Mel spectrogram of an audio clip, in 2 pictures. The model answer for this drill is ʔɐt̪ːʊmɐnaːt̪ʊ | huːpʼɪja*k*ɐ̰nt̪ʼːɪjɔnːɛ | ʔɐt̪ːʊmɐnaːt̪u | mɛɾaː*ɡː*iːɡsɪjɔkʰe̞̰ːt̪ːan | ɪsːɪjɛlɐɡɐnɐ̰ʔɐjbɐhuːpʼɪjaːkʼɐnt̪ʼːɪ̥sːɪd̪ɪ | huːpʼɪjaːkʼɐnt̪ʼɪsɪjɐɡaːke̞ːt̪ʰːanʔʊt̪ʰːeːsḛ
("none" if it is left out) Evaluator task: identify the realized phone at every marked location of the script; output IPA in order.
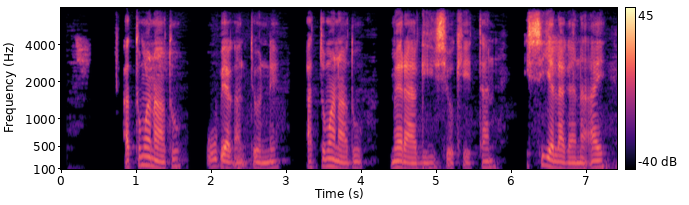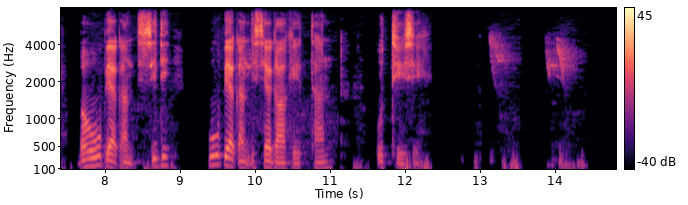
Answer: kʼ, ɡ

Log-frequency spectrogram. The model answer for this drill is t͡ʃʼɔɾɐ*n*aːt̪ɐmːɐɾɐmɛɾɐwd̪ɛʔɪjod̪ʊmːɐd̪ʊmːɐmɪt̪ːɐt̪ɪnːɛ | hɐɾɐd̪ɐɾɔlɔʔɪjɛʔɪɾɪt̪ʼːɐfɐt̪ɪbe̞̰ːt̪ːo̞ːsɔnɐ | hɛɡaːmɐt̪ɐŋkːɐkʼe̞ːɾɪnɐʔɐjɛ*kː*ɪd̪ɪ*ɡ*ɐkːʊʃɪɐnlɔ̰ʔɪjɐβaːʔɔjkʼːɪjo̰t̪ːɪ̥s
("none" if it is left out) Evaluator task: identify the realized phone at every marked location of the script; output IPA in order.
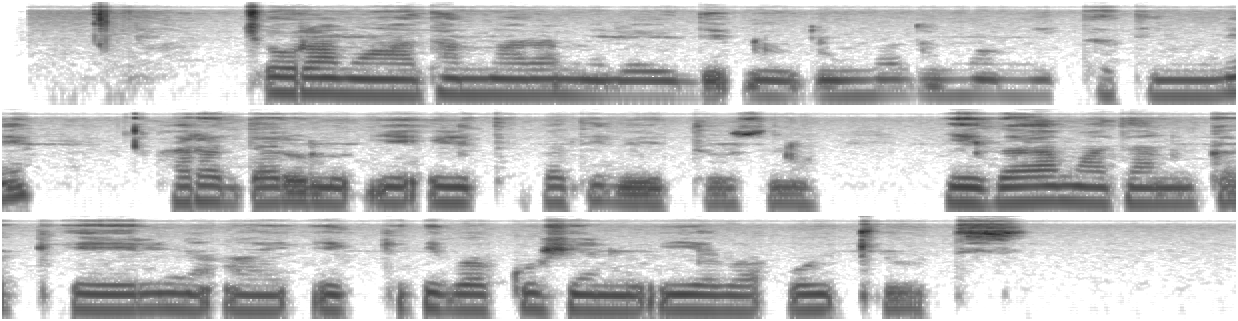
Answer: m, kʼː, b

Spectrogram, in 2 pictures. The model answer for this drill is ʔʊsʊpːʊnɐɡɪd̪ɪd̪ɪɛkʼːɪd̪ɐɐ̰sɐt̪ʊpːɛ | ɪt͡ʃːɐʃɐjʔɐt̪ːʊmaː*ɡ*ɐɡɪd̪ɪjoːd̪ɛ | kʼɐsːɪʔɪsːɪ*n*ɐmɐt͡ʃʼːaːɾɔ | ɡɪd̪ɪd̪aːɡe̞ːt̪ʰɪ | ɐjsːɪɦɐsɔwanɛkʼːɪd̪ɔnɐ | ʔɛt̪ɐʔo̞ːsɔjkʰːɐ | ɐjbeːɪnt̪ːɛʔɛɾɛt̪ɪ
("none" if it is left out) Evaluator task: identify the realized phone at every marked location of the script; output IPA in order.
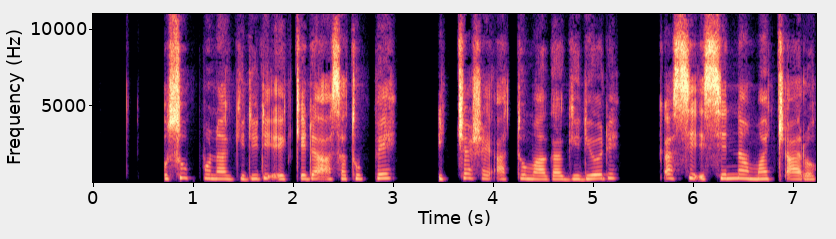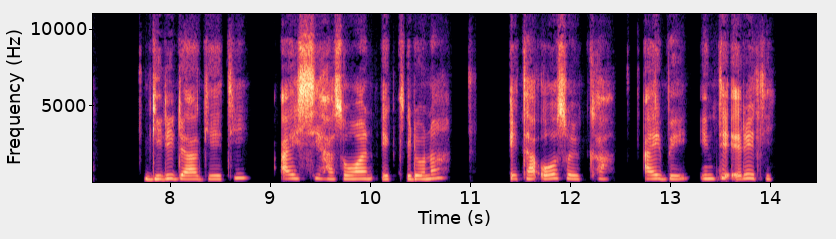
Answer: ɡ, nː

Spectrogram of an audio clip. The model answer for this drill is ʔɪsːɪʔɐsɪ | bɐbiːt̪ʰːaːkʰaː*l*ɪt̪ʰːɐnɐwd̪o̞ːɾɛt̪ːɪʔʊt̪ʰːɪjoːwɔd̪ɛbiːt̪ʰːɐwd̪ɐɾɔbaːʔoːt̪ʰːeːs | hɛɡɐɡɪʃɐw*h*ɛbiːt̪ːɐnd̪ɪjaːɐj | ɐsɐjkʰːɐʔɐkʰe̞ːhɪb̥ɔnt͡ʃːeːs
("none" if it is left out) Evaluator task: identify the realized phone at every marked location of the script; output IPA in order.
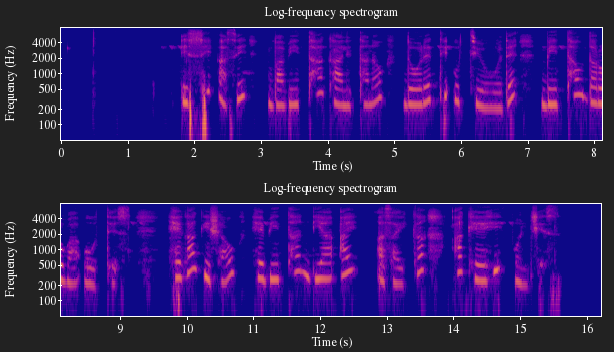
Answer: l, h

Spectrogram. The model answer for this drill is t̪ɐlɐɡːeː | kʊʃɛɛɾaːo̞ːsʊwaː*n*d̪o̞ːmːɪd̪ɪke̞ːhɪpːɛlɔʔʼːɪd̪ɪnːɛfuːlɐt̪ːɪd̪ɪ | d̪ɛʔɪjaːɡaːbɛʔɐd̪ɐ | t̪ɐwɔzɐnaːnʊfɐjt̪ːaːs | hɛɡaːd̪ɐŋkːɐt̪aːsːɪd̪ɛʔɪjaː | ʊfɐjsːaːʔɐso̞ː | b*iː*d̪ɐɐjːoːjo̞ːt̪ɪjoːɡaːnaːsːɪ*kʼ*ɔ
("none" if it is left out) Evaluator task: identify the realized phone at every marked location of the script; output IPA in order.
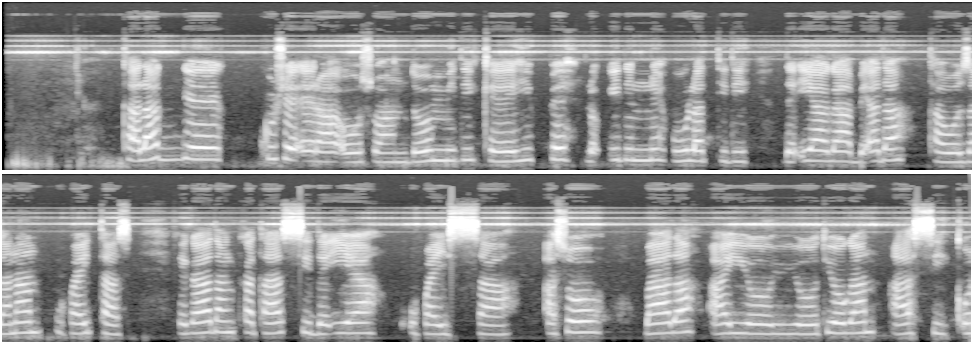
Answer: n, aː, kʼ

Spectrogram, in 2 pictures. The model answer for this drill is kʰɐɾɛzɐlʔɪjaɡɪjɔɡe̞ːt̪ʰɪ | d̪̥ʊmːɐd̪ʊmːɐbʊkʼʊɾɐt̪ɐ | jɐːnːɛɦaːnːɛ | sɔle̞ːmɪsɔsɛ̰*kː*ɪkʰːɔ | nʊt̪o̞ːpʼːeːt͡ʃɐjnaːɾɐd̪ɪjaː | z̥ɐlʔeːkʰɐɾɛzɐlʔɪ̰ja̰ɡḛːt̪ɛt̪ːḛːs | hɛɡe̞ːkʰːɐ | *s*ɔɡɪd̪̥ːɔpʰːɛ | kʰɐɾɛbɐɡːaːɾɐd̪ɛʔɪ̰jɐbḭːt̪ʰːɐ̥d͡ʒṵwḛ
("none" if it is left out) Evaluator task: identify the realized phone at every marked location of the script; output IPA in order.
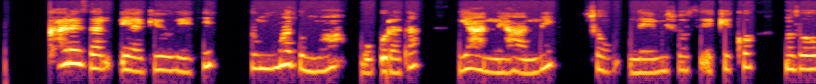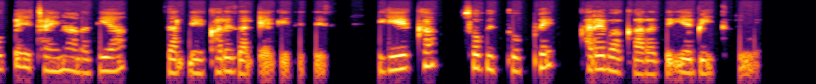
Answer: kː, s

